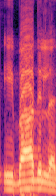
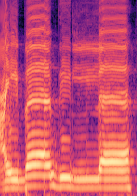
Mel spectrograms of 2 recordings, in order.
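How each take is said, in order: First: इबादिल्ला opening on a plain "i", no ayn; quick Urdu-style इबादिल्ला; wrong pronunciation. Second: इबादिल्ला with throaty ayn and light L; slow इबादिल्ला, long vowels, thin L; correct tajweed. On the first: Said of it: "रखने से इबादिल्ला नहीं पढ़ना". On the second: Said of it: "इबादिल्ला में आइन का ख्याल". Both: Shown as a demonstration.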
